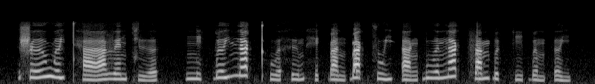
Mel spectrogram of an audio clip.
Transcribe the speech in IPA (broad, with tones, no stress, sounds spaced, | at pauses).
ʂ əː˧˥ w ə˧ j t̪ʰ aː˨˩˦ v ɛ˧ n c ɨ˨˩˨ ə̯ | n i˨˩ t̚ ɓ əː˧˥ j n a˦˥ k̚ t̪ʰ u˨˩˨ ə̯ h ɨ˨˩˦ m h e˨˩ k̚ ɓ a˨˩ n ɓ a˦˥ k̚ s u˨˩˦ j ʔ a˨˩˨ ŋ ɓ u˧ ə̯ n a˦˥ k̚ f a˧˥ m ɓ ə˨˩ k̚ ʔ i˨˩˨ ɓ ə˨˩˨ m ʔ ə˨˩ j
